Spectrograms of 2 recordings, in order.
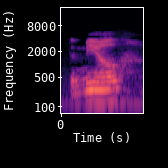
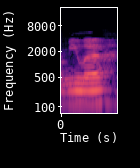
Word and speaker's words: Miele: Hi, in this video I'm going to show you how to take apart the Miele or Miele, depends how you want to pronounce it, the vacuum cleaner, part of the vacuum cleaner, how to take it apart.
